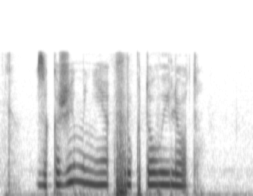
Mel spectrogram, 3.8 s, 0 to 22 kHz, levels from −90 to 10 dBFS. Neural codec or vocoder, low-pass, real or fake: none; 7.2 kHz; real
